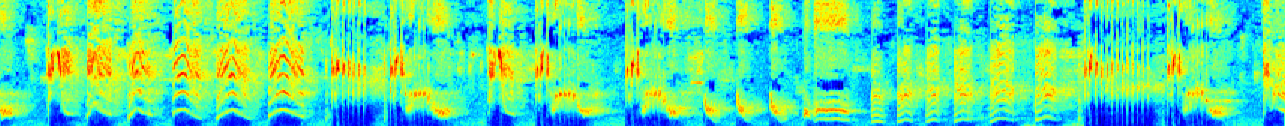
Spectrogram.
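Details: Red-eyed bird of Timor in busy song, repeating arched whistled notes at a fast pace, mixed with high chips and occasional buzzy phrases.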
